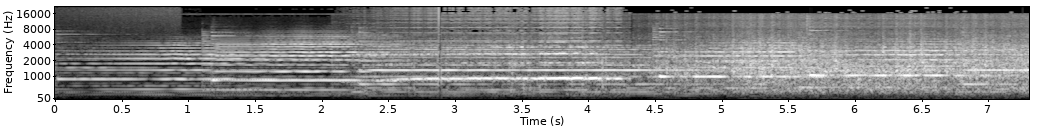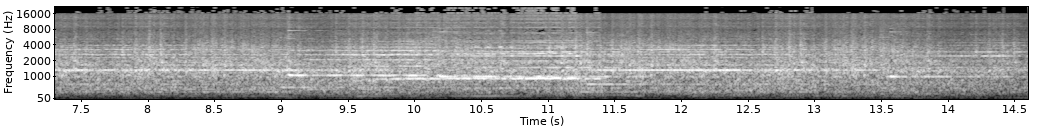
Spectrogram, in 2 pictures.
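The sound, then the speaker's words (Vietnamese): A train carrying passengers away from a station runs steadily, a continuous loud rumble with a droning hum that holds level throughout, without breaks. “Tiếng máy chạy đều đều, chẳng mấy chốc đã ru ngủ những đứa trẻ.”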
